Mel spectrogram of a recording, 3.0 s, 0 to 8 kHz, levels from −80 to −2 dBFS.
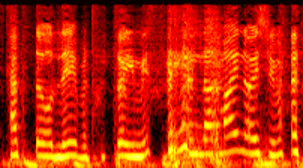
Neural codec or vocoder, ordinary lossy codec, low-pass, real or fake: codec, 16 kHz, 0.9 kbps, LongCat-Audio-Codec; MP3, 48 kbps; 7.2 kHz; fake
